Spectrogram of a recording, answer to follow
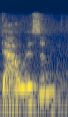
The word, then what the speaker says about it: Taoism: know it starts with the t but it's pronounced taoism and they regarded sex as a form of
